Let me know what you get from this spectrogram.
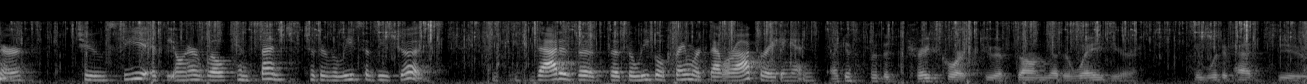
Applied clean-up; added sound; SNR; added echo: none; Keys jangling; 7 dB; none.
